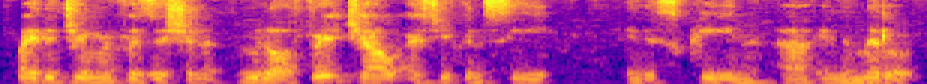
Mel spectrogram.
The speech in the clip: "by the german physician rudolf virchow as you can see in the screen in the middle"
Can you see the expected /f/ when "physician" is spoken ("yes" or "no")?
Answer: yes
